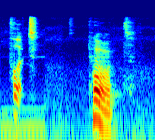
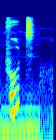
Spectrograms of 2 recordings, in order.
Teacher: let's practice the short you sound here you had said put using an oo sound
